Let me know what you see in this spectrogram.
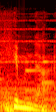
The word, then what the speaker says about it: Hmyna: Got a new release from, I think it's pronounced Hymna, H M Y N A, vocalist from, I think living in London now, but it's from, lived all across the world, and on Lee Bright's new label.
